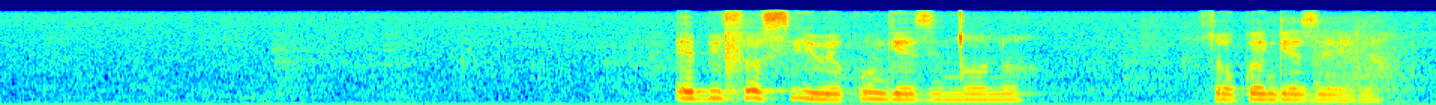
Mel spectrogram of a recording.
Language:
Zulu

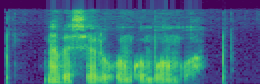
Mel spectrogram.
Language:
Taita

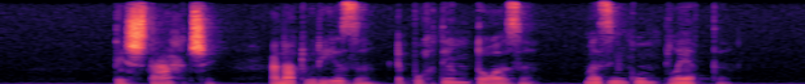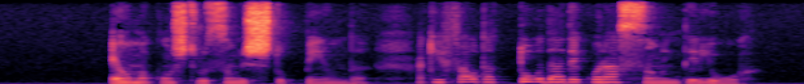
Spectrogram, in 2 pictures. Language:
Portuguese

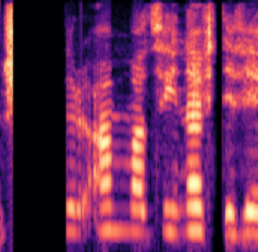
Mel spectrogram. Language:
Icelandic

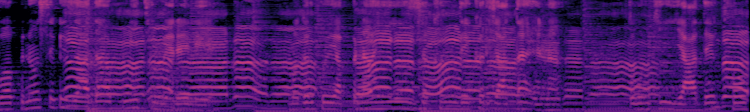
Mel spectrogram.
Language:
Hindi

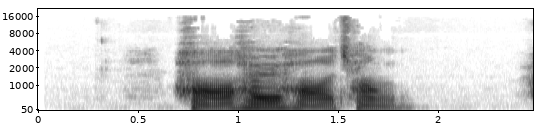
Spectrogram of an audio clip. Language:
Cantonese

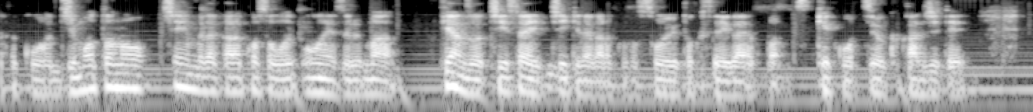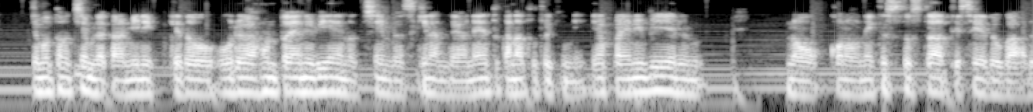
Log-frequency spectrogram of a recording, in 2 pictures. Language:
Japanese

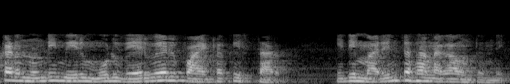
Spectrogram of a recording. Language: Telugu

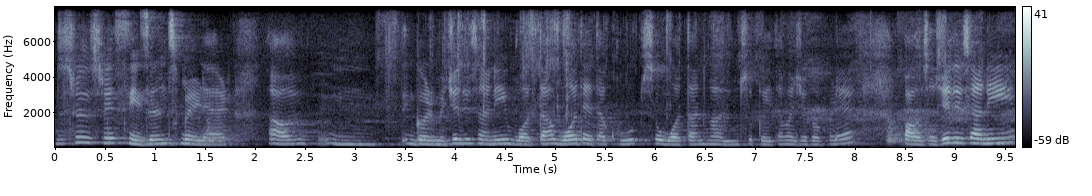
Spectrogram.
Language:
Konkani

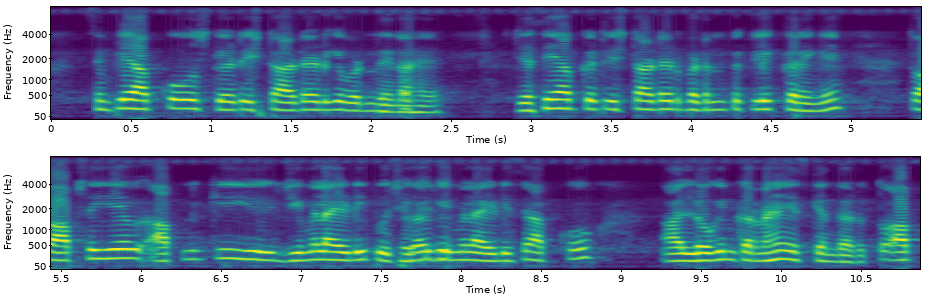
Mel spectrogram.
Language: Hindi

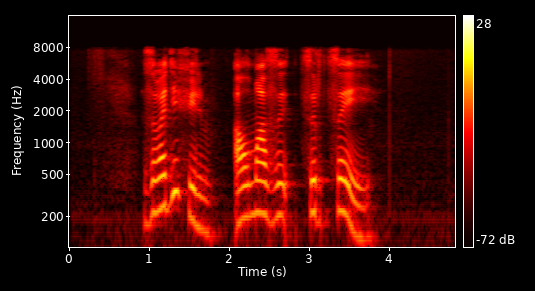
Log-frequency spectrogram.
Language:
Russian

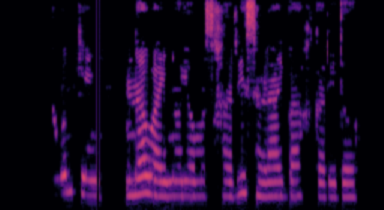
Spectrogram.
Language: Pashto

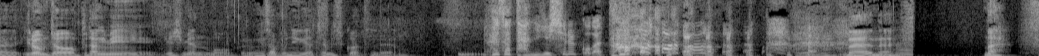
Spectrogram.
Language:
Korean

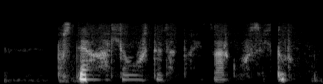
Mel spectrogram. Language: Mongolian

